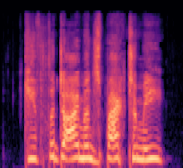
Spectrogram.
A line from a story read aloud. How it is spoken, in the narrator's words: Elena cried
